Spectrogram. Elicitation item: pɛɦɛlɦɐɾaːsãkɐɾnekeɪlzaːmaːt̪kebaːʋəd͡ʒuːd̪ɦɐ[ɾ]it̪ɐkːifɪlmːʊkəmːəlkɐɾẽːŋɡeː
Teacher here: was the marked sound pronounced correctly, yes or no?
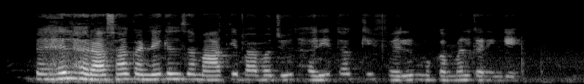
yes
